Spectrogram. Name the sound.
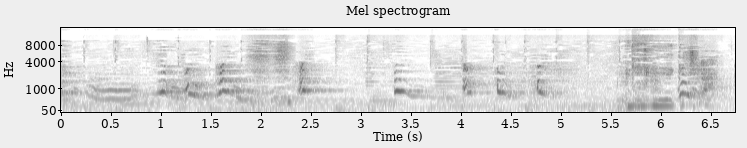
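small dog barking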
